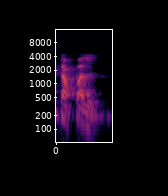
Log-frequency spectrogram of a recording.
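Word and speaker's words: tuple: और ये जो रिकॉर्ड है पहला जुगल का, फिर शर्मिला का पूरा, इनको कहते हैं टपल, कई लोग ट्यूपल भी बोलते हैं, अपनी मर्जी है, प्रोनाउंसिएशन का तरीका है, कैसे भी बोल सकते हैं।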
